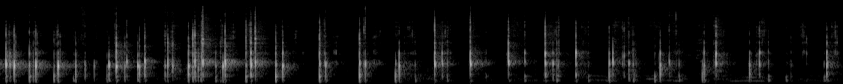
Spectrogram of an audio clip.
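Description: A utensil scraping and knocking against a bowl as a soupy peanut-butter mix is scraped out onto grain feed: a quick, irregular run of short clicks and scrapes, several a second.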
